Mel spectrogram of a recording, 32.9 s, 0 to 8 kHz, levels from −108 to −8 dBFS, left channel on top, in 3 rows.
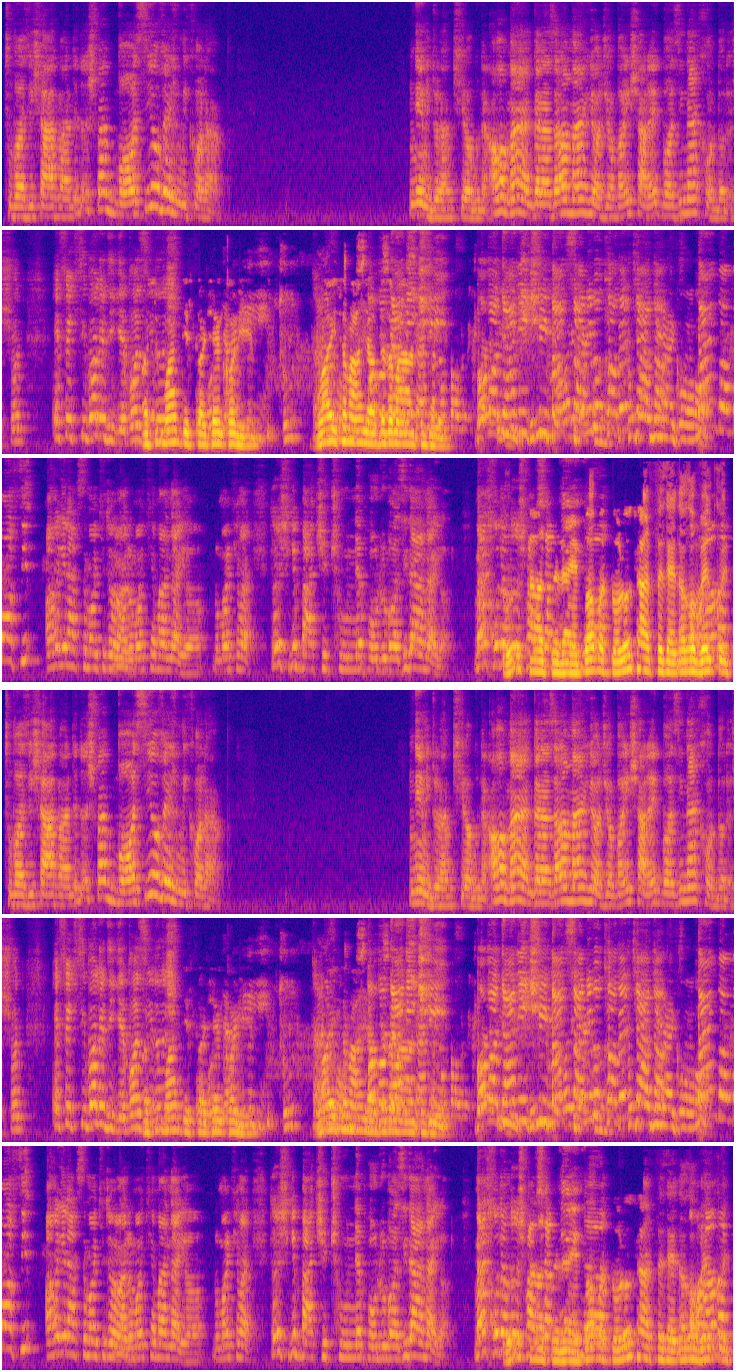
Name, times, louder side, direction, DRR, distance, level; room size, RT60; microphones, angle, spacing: voice 1, 0.0-3.2 6.1-13.6 15.6-16.2 16.4-17.6 18.1-20.9 21.3-28.6 29.0-31.0 32.3-32.9, right 1 dB, 40° right, 1.2 m, -27 dB
voice 2, 13.1-14.7 15.7-17.7 29.5-32.9, left 8 dB, 85° left, 0.3 m, -19 dB
voice 3, 13.9-21.6 23.6-24.0, equal, 10° left, 0.6 m, -31 dB
7.1 x 2.7 x 2.4 m
head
